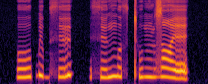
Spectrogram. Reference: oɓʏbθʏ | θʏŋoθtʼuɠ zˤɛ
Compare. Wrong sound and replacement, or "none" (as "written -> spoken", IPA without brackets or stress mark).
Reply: ɠ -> ŋ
